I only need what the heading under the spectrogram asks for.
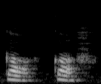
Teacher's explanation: क वर्ग देखिए इसमें न तालु टच कर रहा है न दांत कर रहा है, सिर्फ जीभ थोड़ा सा अपने आप में हिल रहा है। क और ये अंदर से आवाज आ रहा है कंठ से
